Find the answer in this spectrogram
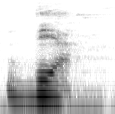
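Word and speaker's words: der: হলো এটা দেয়ার কিন্তু এটার অরিজিনাল উচ্চারণ হইলো দেয়া তো এখন এজন্য আপনাকে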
